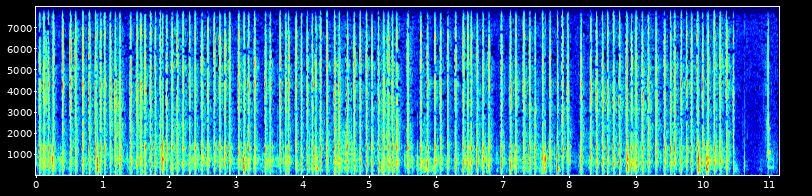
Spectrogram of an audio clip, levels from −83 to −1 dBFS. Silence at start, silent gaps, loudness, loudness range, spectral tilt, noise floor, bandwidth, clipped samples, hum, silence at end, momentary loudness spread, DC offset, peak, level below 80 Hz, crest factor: 0.05 s; none; -18 LUFS; 2 LU; -1 dB/octave; -46 dBFS; 8 kHz; under 0.1%; none; 0.15 s; 4 LU; under 0.1%; 0 dBFS; -48 dBFS; 20 dB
